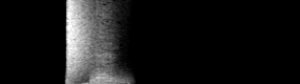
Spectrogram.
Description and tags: Combination of foley and synth sounds.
